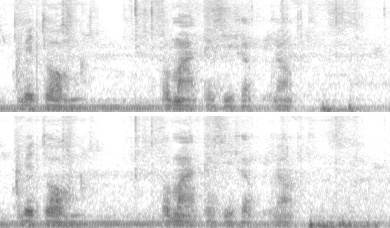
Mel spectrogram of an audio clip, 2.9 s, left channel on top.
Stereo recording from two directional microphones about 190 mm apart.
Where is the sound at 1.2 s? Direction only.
20° left (ahead or behind).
